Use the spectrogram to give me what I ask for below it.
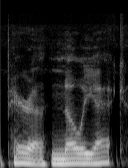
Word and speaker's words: Paranoiac: you pronounce it para it's supposed to be para noiac paranoiac that's weird it's like paranoia but it's got a c on the end it's got paranoia paranoiac kiss of the vampire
